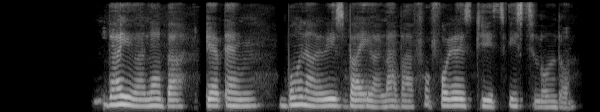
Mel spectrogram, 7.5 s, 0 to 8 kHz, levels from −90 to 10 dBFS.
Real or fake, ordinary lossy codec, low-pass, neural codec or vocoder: fake; AAC, 48 kbps; 7.2 kHz; codec, 24 kHz, 0.9 kbps, WavTokenizer, medium music audio release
